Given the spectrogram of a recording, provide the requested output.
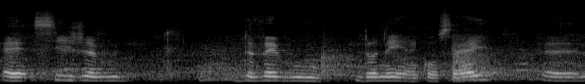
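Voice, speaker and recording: Over noticeable background noise and audible room echo, a man speaks at a very slow pace in a high pitch with fairly even intonation. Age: 70s. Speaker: son of a famous painter. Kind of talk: interview. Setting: museum. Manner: halting.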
